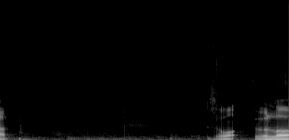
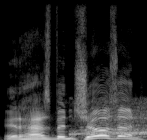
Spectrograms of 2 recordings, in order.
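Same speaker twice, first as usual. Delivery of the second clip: higher, louder grand announcer call; epic proclamation; 8 semitones higher, 5 dB louder than usual. Pretend. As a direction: proclaim it like a movie trailer voice. Host proclaims map choice.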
